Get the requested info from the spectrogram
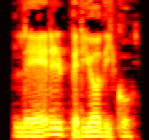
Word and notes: leer el periodico: Spain Spanish

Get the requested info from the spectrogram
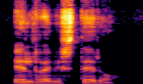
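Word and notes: el revistero: Spain

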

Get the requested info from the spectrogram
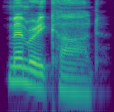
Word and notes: memory card: British English

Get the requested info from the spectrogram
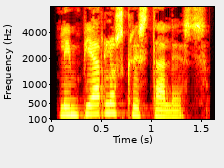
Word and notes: limpiar los cristales: Spain Spanish

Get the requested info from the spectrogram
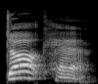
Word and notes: dark hair: British English

